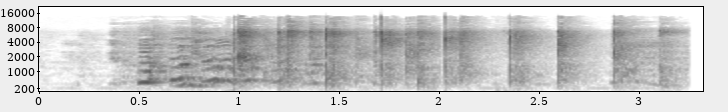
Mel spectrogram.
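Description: Hands clap quickly several times.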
